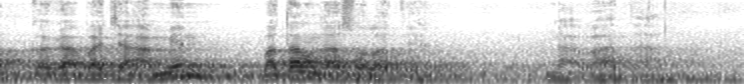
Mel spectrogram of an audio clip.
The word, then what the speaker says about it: Aamiin: isim fi'il ya Nah ada dua bacaan kata beliau cara bacanya Yang pertama amin Panjang anya ya amin yang kedua bacanya nih Amin gitu ya enggak ada yang ketiga Amin enggak ada gitu dibaca pendek enggak ya enggak Amin enggak tapi boleh enggak ya boleh-boleh aja ya sah-sah saja cuma kalau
